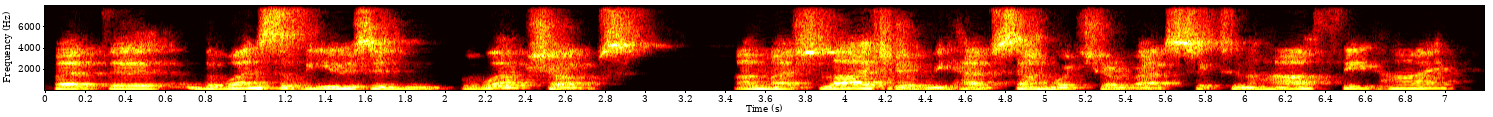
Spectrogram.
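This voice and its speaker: A man speaking as a guest, explaining his spiritual work in a measured, earnest way. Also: mid-range voice, sharp tone. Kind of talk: calm explanatory conversation. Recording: echoey room, distant mic.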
